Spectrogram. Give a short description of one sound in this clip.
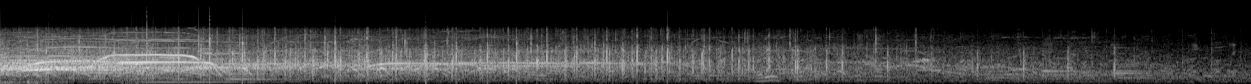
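An audience claps and then the applause slowly fades.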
